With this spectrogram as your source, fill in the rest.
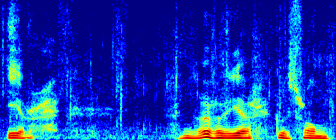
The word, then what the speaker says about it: Ayr: It's a y r is how it's spelled. Air.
